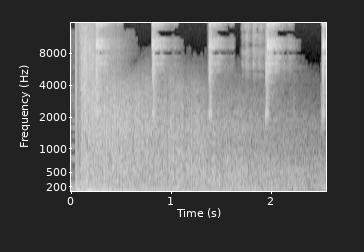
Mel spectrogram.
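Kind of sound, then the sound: sound effect, bomb explosion sound effect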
